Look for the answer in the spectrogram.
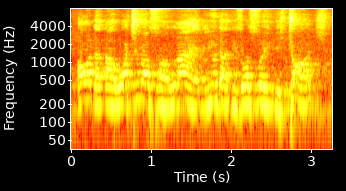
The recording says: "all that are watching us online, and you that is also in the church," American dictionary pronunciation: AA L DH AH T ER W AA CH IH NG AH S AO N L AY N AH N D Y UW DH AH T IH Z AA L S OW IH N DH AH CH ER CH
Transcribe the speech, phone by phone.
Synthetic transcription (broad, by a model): AA L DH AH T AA W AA CH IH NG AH S AO N L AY AH N Y UW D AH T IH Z AA L S OW IH N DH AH CH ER CH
